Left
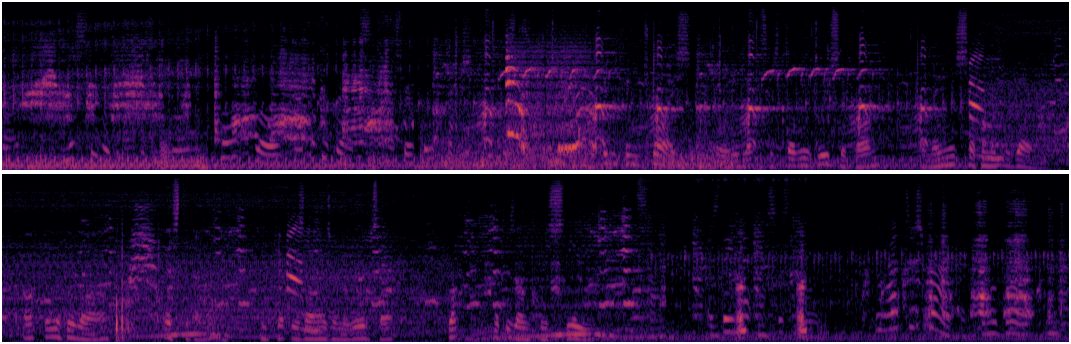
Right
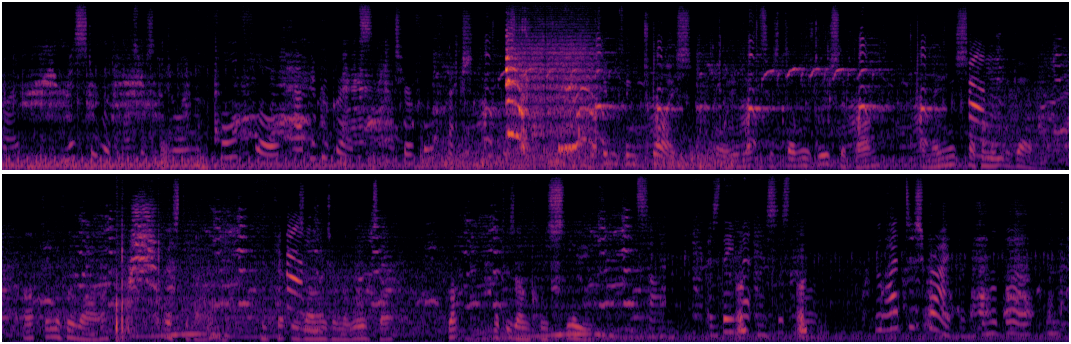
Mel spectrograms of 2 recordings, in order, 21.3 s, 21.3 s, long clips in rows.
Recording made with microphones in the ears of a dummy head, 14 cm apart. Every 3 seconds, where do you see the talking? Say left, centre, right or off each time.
right, right, right, centre, centre, right, right.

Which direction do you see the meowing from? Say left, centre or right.
right.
